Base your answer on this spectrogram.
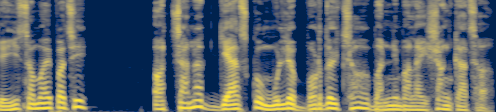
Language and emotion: Nepali, fearful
